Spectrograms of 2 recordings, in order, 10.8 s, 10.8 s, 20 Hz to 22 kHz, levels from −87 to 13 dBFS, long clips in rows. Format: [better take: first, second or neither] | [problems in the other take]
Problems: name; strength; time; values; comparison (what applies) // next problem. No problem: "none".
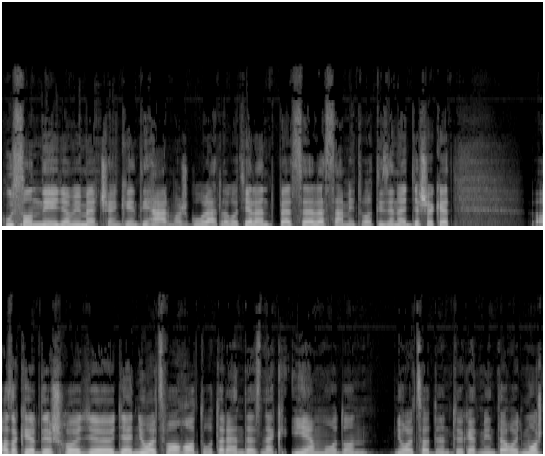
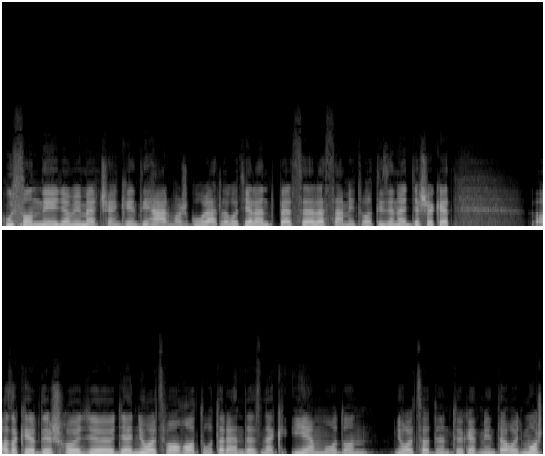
first | muffled; very; fading above 2 kHz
